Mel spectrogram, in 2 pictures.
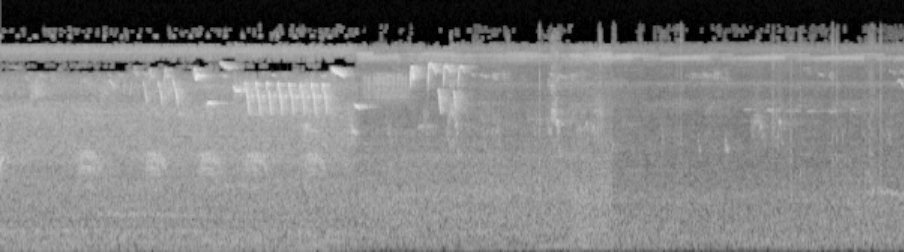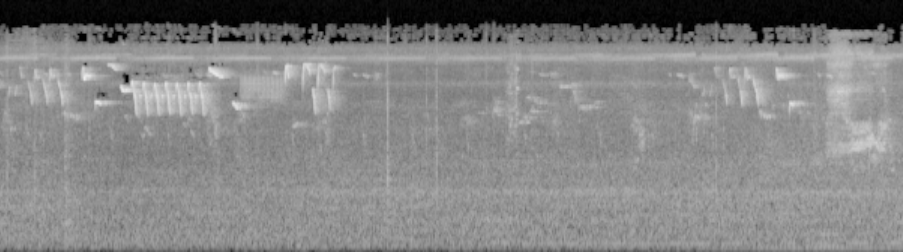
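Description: Wild birds calling over a steady outdoor background hiss. A short call repeats about twice a second and stops about four seconds in. Rapid high trills come twice, once a few seconds in and again about halfway through.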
